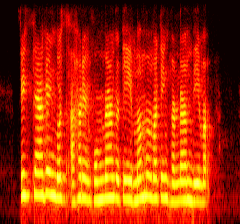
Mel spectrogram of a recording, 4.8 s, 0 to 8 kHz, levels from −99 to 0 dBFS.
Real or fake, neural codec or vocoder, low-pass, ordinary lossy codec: fake; autoencoder, 22.05 kHz, a latent of 192 numbers a frame, VITS, trained on one speaker; 7.2 kHz; Opus, 16 kbps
